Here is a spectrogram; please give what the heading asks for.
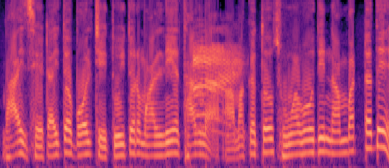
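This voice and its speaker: A woman's voice: medium pitch, animated, fast, noisy background, close to an everyday voice. A woman voicing a jealous, sly teenage schoolboy in a comedy cartoon, pestering and grumbling.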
